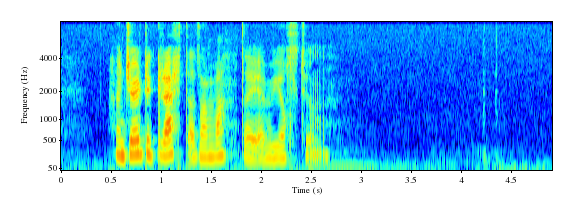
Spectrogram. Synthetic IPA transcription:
hand͡ʑœɹd̪ɪɡɾajt̪aðhanvan̥t̪aɪœːʋɪjɔl̥t̪ʰjɔ̰nʊ̰n

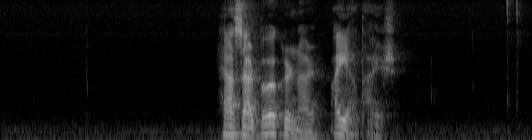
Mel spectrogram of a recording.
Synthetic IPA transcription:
hæːsaɹbøːkɾɪnaɹaja̰t̪ʰa̰ɪɹ

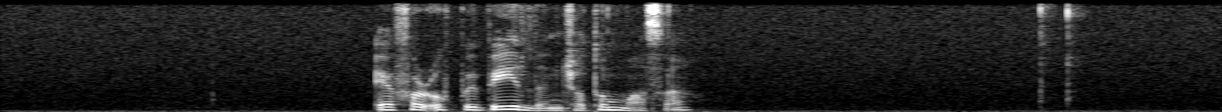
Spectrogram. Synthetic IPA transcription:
ʔeːfoːɹʔʊpiːbiːlənoːt̪ʰʊmɑ̰sə̰

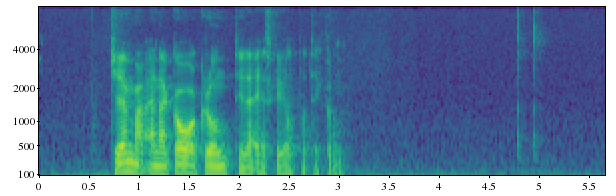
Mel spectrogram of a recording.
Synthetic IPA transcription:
t͡ʃeːmə̰ɹʔæ̰ɪnɑɡoʊɑɡɾʊnt̪ʰɪlæ̰ʔɛ̰skɑjɔ̰lpɑt̪ʰɪkʊ̰n

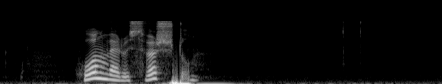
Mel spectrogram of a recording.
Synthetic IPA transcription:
hʊnʋæːɖʉːsʋœʃʈɔm

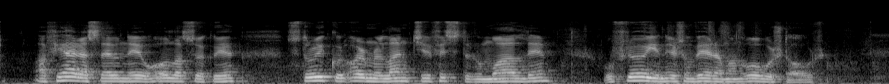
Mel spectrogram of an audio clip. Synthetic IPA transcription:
afjaːɾast̪ɛwnɪɔɣɔwlasøːkɪ | st̪ɾujkʊɾɔɹməɾlaɲt͡ʃɪfɪst̪ɪɾʊmʊɑːlɪ | ɔɣfɾøːjɪnɛsʊmʋeːɾamanːɔːʋəʂt̪oːwɾ

